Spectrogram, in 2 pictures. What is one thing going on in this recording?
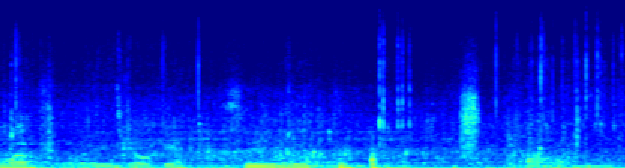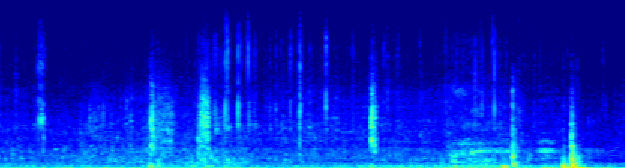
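A fishing reel clicks and whirs as line is wound in.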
